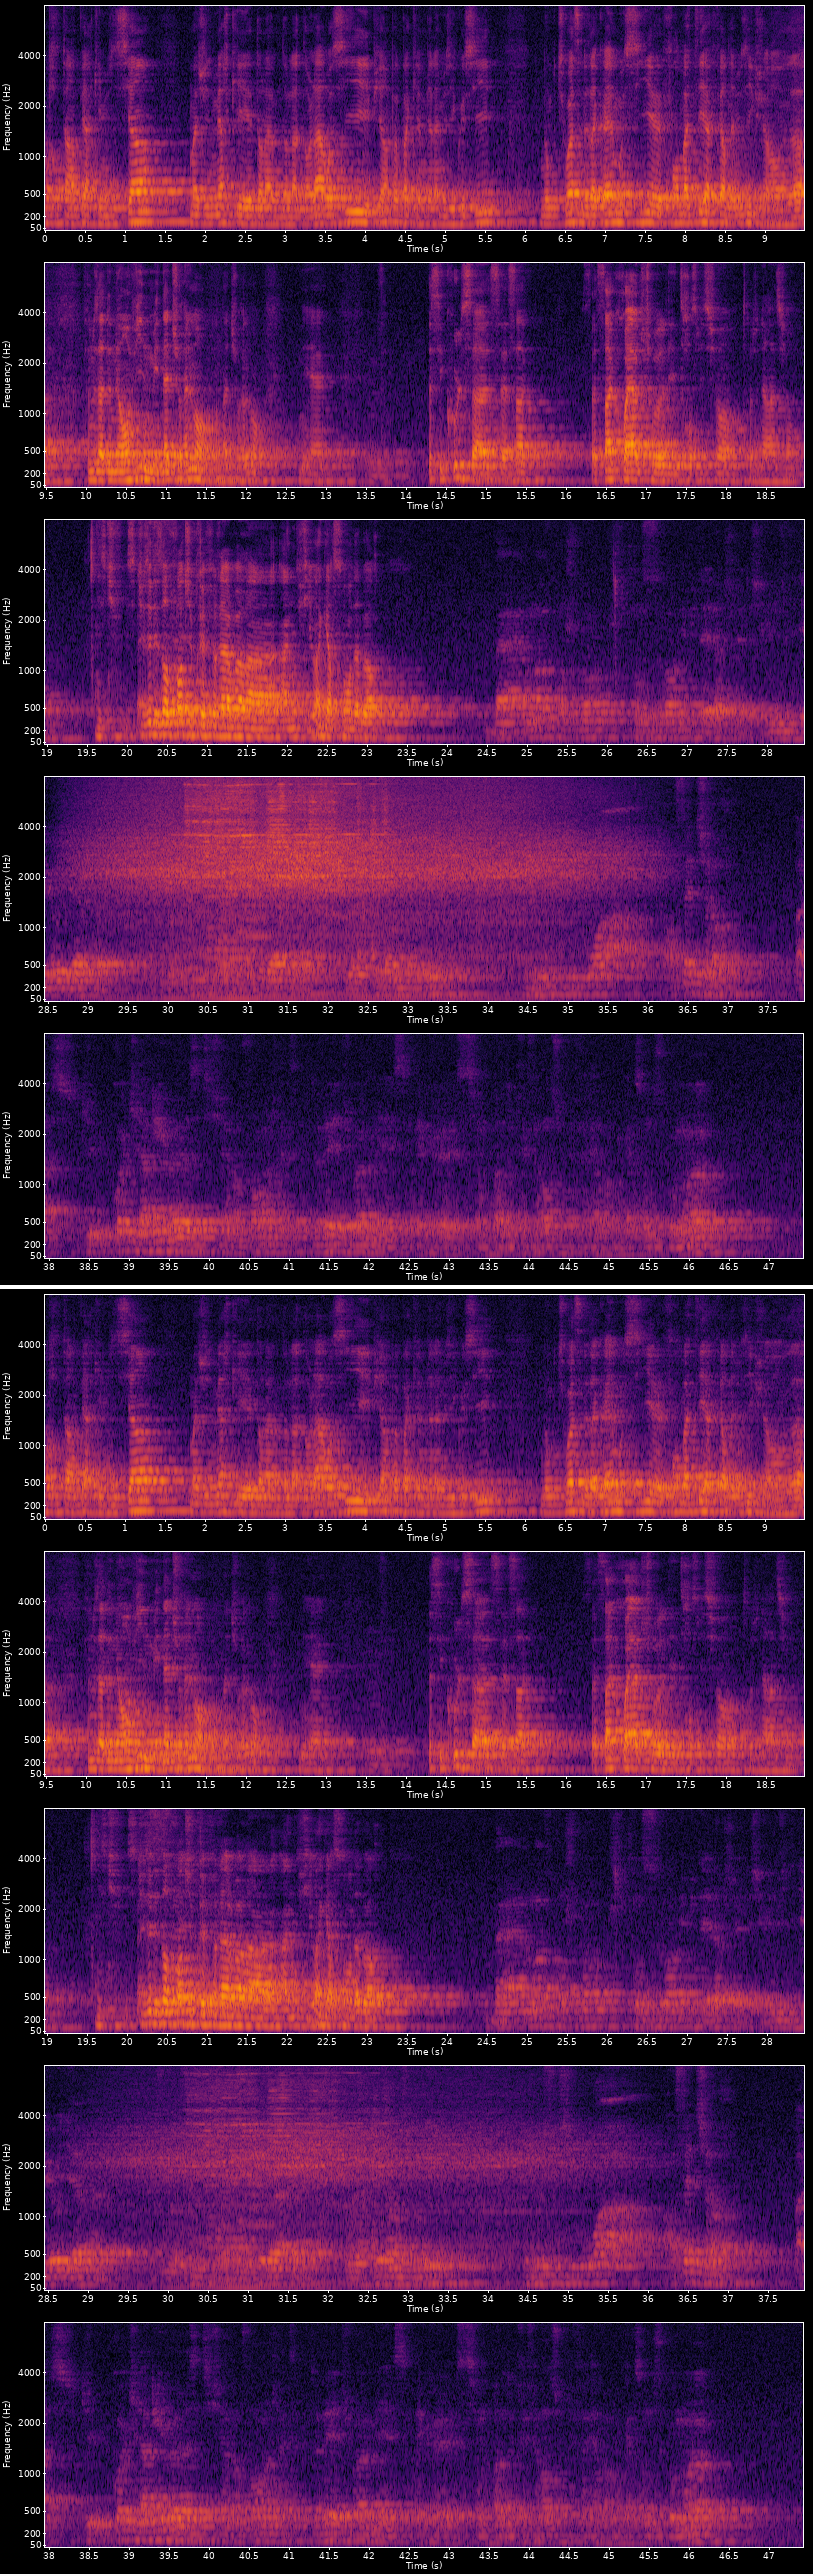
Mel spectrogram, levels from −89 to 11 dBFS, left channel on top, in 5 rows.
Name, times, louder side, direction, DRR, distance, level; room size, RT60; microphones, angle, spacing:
voice 1, 0.0-1.4 1.8-5.6 6.2-12.2 12.7-13.0 14.3-15.5 16.3-18.9 19.6-23.1, left 1 dB, 30° left, 5 dB, 0.8 m, -21 dB
voice 2, 19.5-19.8 20.1-21.3 24.5-29.4 29.8-33.5 34.4-37.1 37.8-46.2, equal, 10° right, -6 dB, 2.2 m, -35 dB
Sawing, 28.7-36.1, left 10 dB, 80° left, 0.4 m, -30 dB
12.0 x 4.1 x 4.2 m, 2.2 s
head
